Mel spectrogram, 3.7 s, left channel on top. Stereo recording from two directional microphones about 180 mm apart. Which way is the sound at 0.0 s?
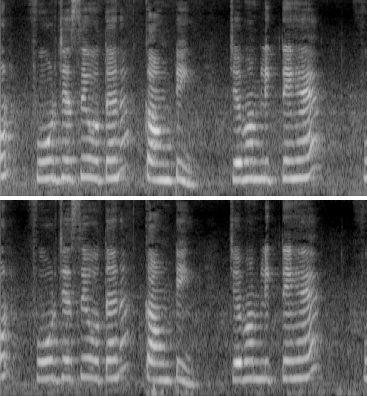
5° right (ahead or behind).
